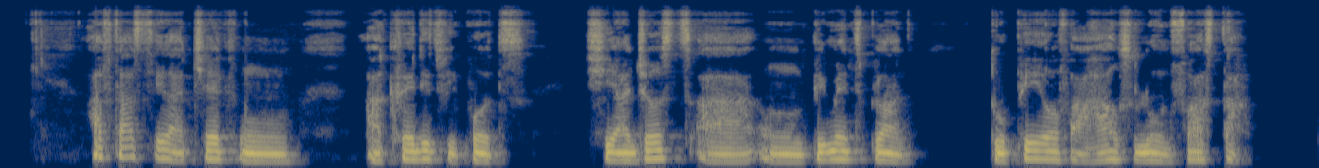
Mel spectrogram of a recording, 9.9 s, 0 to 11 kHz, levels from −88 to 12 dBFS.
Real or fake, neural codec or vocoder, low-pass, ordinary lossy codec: fake; vocoder, 24 kHz, 100 mel bands, Vocos; 9.9 kHz; none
